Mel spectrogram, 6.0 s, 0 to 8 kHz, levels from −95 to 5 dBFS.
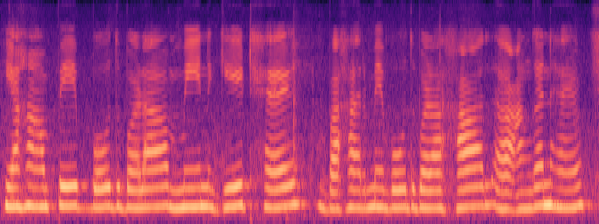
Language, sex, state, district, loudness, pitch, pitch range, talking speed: Hindi, female, Chhattisgarh, Raipur, -13 LUFS, 245 Hz, 235-255 Hz, 130 wpm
